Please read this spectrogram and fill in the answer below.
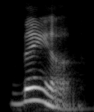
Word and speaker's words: than: Than is spelled T-H-A-N. We have the hard T-H sound, which is a digraph at the beginning, so make sure it's underlined.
